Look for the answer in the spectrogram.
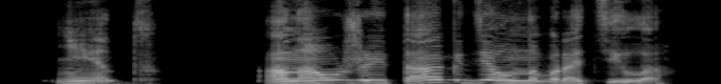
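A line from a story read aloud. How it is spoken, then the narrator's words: Old man grumbling. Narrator (Russian): проворчал старик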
